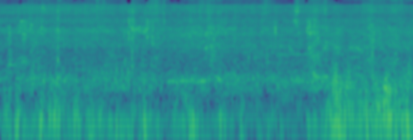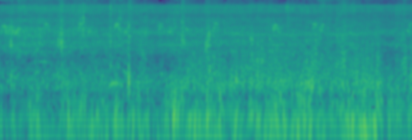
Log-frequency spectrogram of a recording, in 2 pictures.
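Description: Wind buffeting a smartphone's microphone while the holder walks, an uneven low rumble, with scattered short scuffs of footsteps on pavement.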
